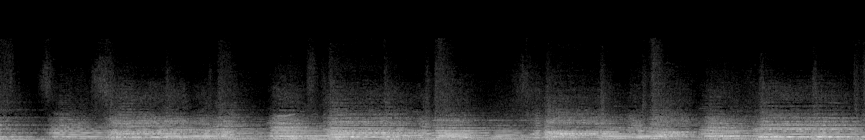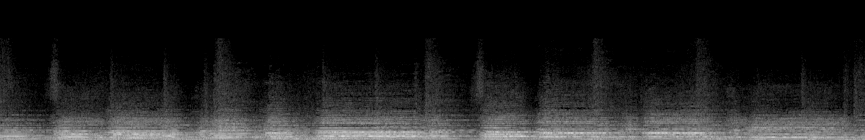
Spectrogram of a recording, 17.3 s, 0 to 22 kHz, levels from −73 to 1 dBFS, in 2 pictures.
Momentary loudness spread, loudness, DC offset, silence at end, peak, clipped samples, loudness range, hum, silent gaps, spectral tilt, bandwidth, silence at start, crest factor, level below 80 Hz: 7 LU; -21 LUFS; 2%; 0 s; -6 dBFS; under 0.1%; 2 LU; none; none; -5.5 dB/octave; 15.5 kHz; 0 s; 16 dB; -46 dBFS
